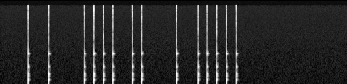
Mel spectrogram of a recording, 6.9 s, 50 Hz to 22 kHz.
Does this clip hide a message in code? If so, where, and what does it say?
Yes: tap code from 0.6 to 4.8 s, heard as taps on a table, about 5 knocks a second. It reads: ARE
